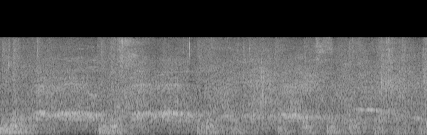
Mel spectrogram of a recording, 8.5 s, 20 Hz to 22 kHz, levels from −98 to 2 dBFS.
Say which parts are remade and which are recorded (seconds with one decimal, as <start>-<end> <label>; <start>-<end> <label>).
0.0-2.7 recorded; 2.7-5.2 remade; 5.2-6.2 recorded; 6.2-7.2 remade; 7.2-8.5 recorded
